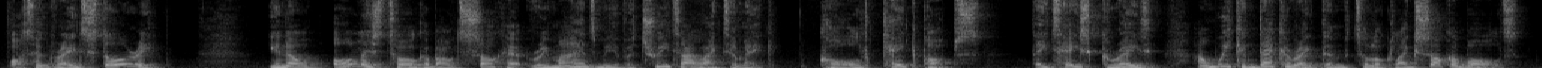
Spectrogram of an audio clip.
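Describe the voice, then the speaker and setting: A man telling stories and presenting for young children in an expressive, clearly enunciated way. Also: a little high, normal speed, no room sound.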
